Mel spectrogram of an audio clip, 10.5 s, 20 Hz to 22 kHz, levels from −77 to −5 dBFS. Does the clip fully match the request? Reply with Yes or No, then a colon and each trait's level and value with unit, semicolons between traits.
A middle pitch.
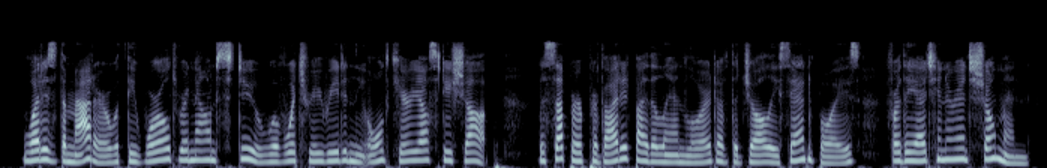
No: high, 200 Hz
